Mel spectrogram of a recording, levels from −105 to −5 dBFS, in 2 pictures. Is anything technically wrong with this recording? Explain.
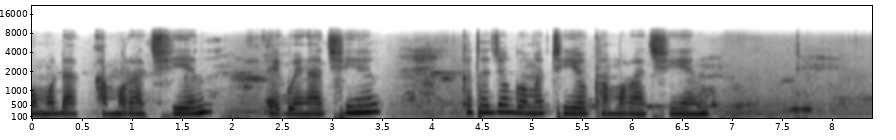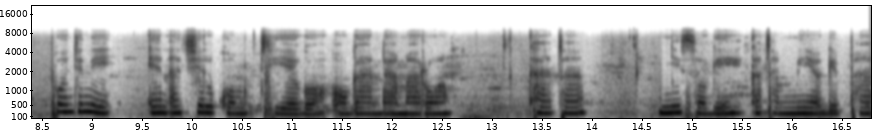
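Yes. There is gain pumping throughout the speech, and the call path limits the top end to about 8 kHz. The level swings by something like 25 dB. Loud and quiet passages sit unnaturally close together, so the speech sounds squashed. The likely cause is input gain set far too high, with a fast limiter or compressor clamping down on each loud sound and then releasing in the gaps.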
